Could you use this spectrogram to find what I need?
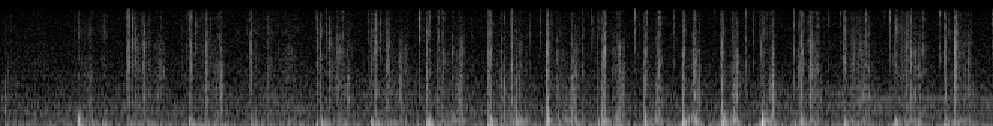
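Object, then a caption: Bar of soap. Long acrylic nails tap fast on top of a solid, textured pink soap bar lying flat, making rapid, uneven dry clicks and scratchy taps. Each tap is short and dies away almost at once.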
